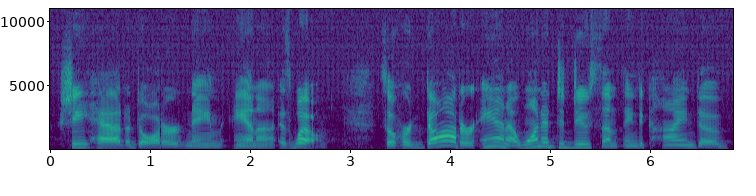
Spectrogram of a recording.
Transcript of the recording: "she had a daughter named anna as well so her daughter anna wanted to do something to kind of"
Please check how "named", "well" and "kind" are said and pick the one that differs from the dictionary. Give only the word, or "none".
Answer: named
